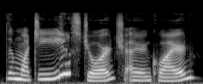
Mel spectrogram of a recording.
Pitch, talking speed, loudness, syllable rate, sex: 240 Hz, 235 wpm, -13 LUFS, 6.8 syllables/s, female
